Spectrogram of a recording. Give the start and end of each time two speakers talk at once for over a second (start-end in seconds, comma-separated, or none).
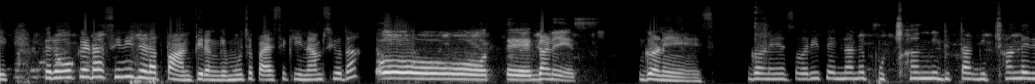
none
